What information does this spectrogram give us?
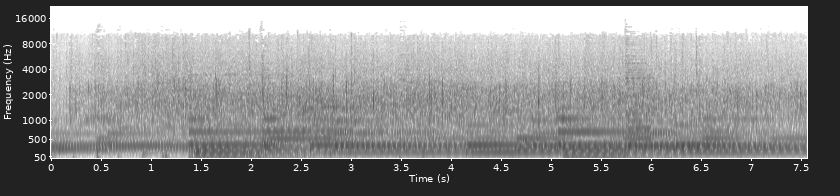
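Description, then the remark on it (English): Steady, dense audience applause continues for several seconds, mixed with sustained organ-like chords that shift partway through; no one speaks. “And I think God took special note of that, and to the extent that that represents the leadership of the church, I think we should applaud both him and the Lord for that great mercy.”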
